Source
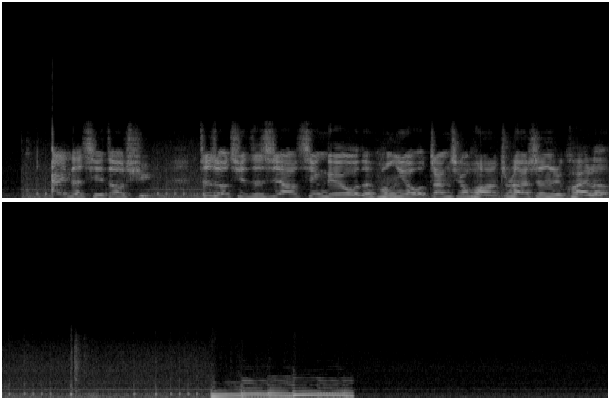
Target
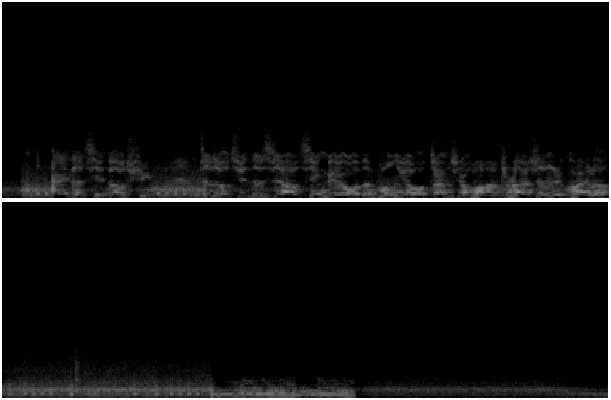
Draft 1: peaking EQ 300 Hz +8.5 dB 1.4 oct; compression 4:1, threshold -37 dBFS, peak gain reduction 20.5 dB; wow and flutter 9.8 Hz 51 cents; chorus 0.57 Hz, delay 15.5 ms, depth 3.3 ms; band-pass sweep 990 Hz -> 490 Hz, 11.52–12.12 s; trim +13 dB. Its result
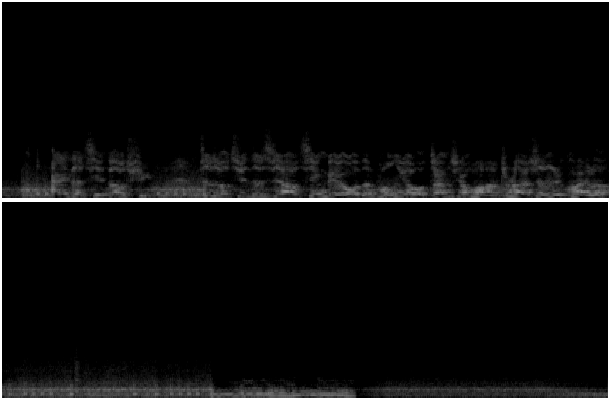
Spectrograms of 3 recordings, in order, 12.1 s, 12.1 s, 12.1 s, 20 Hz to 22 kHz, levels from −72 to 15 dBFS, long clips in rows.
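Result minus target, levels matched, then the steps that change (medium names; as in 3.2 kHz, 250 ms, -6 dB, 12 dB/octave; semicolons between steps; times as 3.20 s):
250 Hz band +4.0 dB
remove: peaking EQ 300 Hz +8.5 dB 1.4 oct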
